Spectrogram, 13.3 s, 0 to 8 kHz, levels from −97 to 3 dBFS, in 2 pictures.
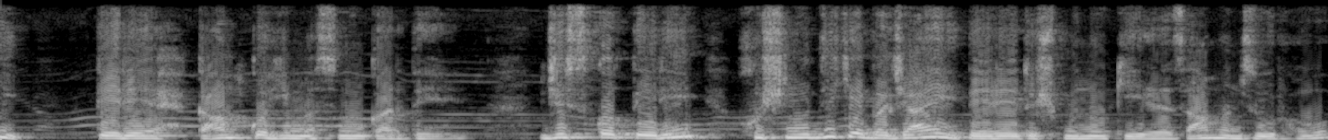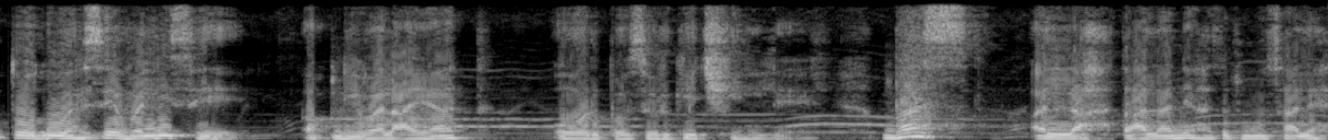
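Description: All the way through, a speech-style noise suppressor is left running on the sound, treating steady parts as noise, so the level keeps wobbling by roughly 5 dB and held material pumps and thins while the audio tops out around 8 kHz from the call microphone processing. The suppressor cuts sound hardest at 0.11 to 0.45 s, 2.34 to 2.7 s, 7.79 to 8.17 s and 11.47 to 11.8 s. Each time it ducks a stretch of a few hundred milliseconds by about 11 to 12 dB, so sustained bits sag and tails get clipped short.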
